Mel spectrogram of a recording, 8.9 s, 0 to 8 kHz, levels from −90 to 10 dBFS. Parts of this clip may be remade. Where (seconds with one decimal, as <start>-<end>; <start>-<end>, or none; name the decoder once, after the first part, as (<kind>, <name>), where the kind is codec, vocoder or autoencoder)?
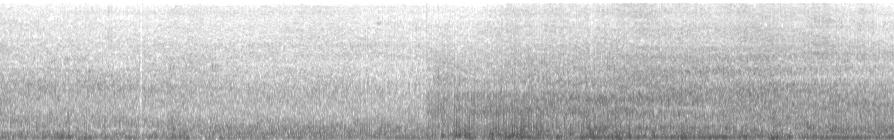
0.0-1.6 (vocoder, WaveNeXt); 3.6-8.9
